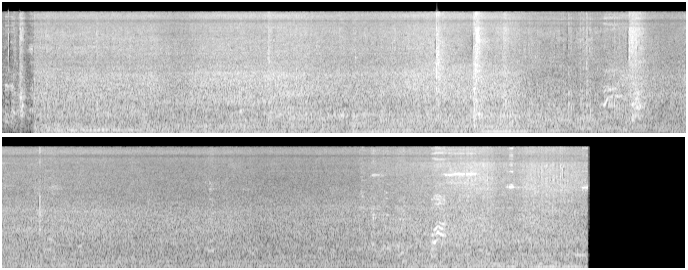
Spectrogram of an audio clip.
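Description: Skateboard clacking on a concrete sidewalk a few times over steady street noise, the sharpest clacks about six and eight seconds in; the sound cuts off suddenly at the end.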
